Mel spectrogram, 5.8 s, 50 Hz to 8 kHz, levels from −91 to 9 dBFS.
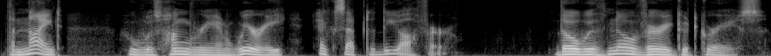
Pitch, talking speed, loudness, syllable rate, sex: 135 Hz, 165 wpm, -17 LUFS, 5.4 syllables/s, male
